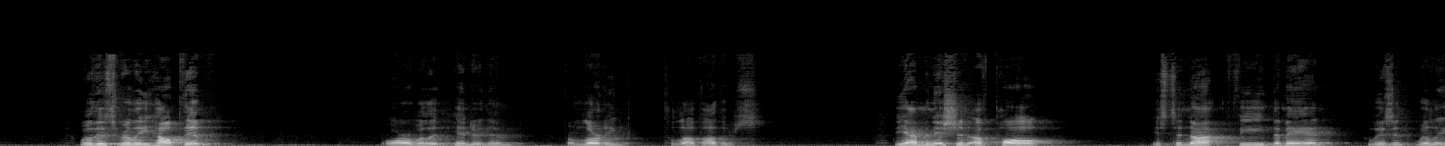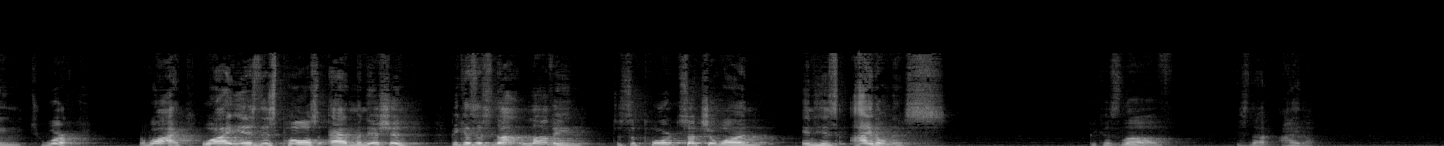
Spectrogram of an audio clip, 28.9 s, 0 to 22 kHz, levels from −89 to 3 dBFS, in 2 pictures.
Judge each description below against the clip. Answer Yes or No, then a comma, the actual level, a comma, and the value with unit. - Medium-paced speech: No, slow, 110 wpm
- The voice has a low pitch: No, medium, 170 Hz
